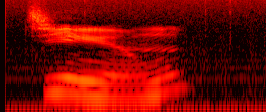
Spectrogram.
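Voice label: "jing", Mandarin Chinese pinyin, third tone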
